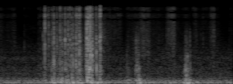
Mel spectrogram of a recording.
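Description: Tarot cards being shuffled by hand: a rush of card noise for about half a second, then a few sharp clicks. A steady low hum runs underneath.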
